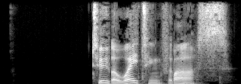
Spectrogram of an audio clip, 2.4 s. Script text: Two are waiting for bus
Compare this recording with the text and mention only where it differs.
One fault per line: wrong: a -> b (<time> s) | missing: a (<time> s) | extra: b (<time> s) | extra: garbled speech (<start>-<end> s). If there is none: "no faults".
no faults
